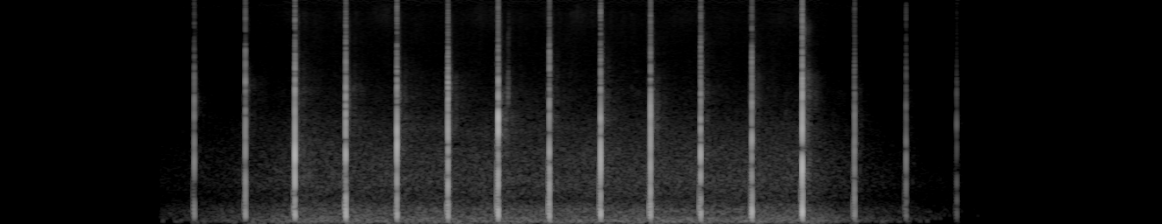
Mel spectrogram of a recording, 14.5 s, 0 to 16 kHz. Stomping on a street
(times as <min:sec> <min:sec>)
0:02.4 0:11.4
